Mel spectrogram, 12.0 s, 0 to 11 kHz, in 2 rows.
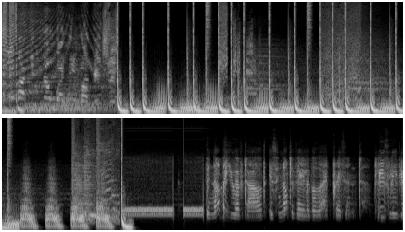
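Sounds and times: telephone-filtered voice: 0.0s - 1.7s, 9.0s - 12.0s.

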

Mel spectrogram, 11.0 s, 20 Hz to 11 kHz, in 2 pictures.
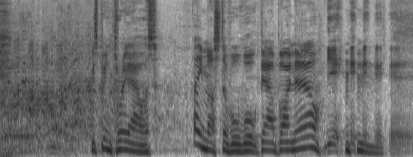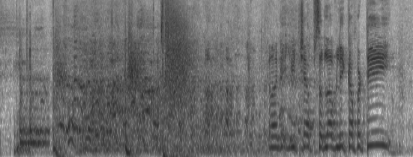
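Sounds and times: audience laughter: 0.0s - 2.4s, 6.1s - 9.8s
sharp swish: 7.2s - 8.2s.

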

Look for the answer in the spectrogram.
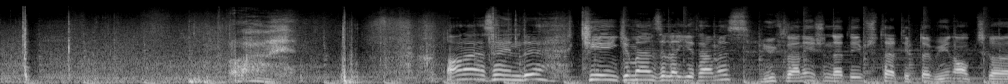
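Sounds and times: car door latch click: 0.0s - 0.8s, 3.4s - 3.7s
engine hum: 0.0s - 7.7s
car door shutting thud: 0.2s - 0.8s, 1.8s - 2.3s, 3.4s - 3.8s.

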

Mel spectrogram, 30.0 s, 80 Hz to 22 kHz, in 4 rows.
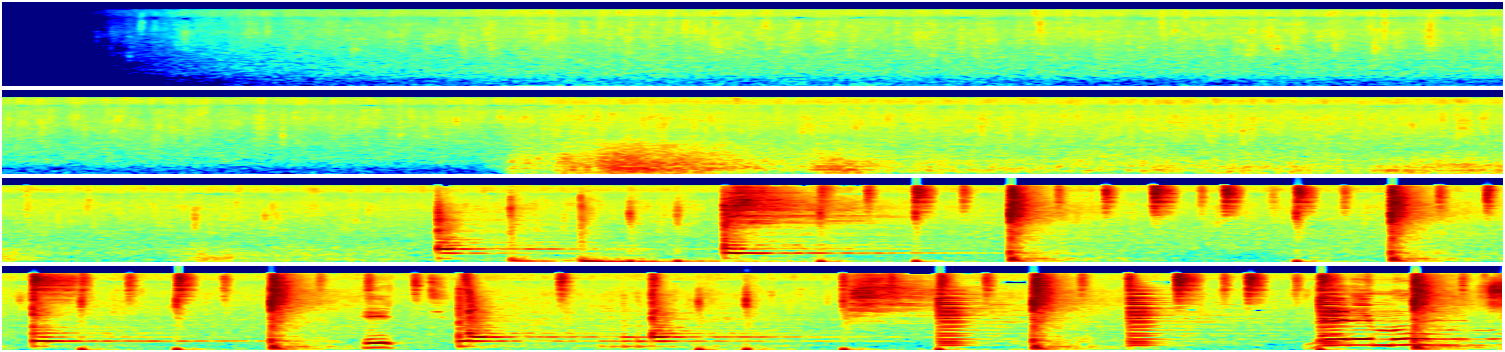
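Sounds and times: steady rain: 0.4s - 30.0s
thunder clap rumbling: 10.0s - 15.1s.

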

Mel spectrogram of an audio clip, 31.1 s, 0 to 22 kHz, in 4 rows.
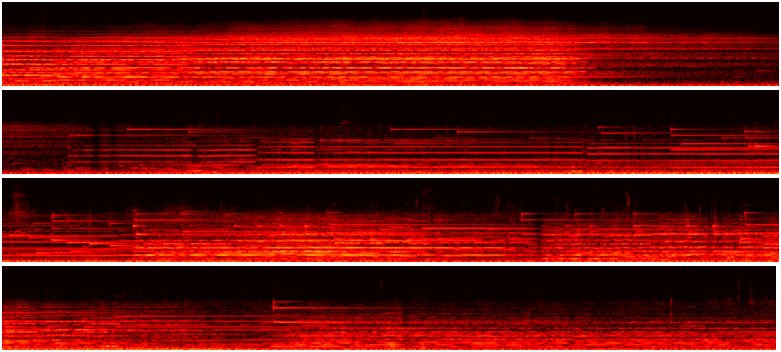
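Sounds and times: low steady rumble: 0.0s - 31.0s
mallet percussion playing: 5.8s - 28.1s.

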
